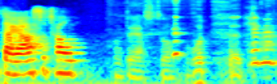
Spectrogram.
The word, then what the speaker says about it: diacetyl: air, and someone linked Diactyl to popcorn lung, which is basically COPD. Your lungs don't actually explode, and Diactyl isn't even in most e-liquids today. Yeah, Diactyl. It's pronounced diacetyl.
